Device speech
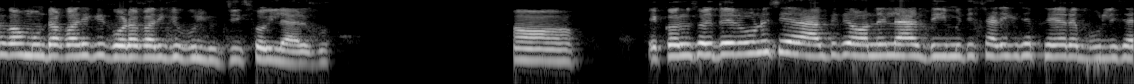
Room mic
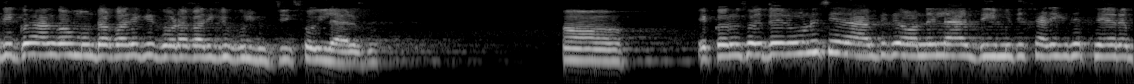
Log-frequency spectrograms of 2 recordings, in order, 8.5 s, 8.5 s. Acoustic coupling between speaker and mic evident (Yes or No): Yes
